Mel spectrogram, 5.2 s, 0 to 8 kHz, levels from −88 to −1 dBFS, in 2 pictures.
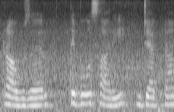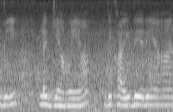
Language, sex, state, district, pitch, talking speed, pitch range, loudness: Punjabi, female, Punjab, Pathankot, 215 Hz, 140 wpm, 200-225 Hz, -16 LUFS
